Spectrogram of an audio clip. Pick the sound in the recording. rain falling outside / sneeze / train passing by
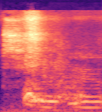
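sneeze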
